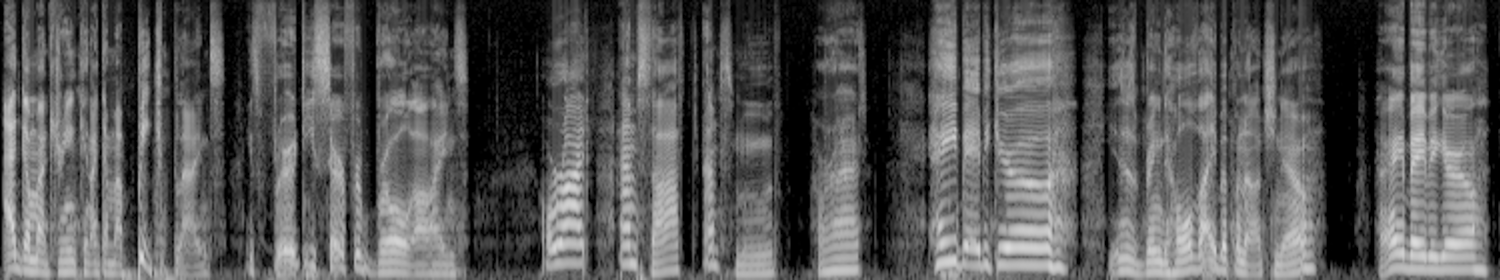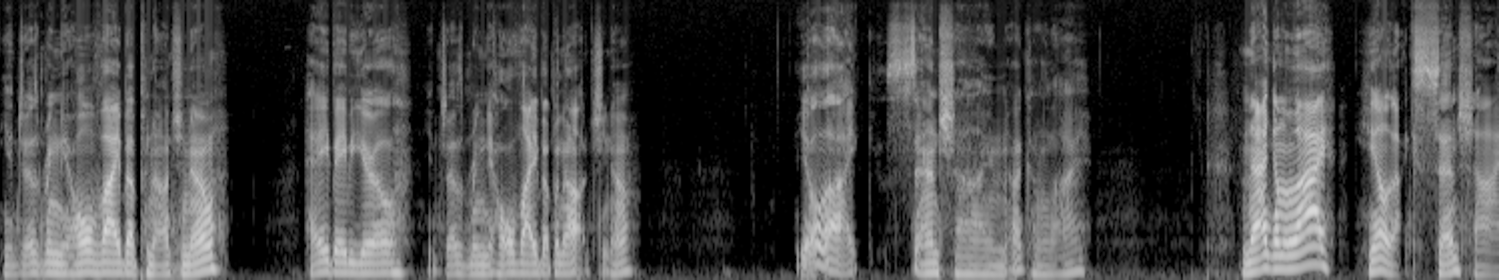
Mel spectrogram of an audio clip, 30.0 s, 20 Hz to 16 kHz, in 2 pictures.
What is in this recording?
Speech > Solo speech
Surfer dude - kit - Flirty (kit) 1
Subject : Recording my friend going by OMAT in his van, for a Surfer like voice pack. Date YMD : 2025 August 06 Location : At “Vue de tout Albi” in a van, Albi 81000 Tarn Occitanie France. Shure SM57 with a A2WS windshield. Weather : Sunny and hot, a little windy. Processing : Trimmed, some gain adjustment, tried not to mess too much with it recording to recording. Done in Audacity. Some fade in/out if a one-shot. Notes : Tips : Script : "Hey baby girl… you just bring the whole vibe up a notch, y’know?" "You’re like… sunshine, not gonna lie." "You got eyes like the ocean, and I get lost in 'em." "Wanna go watch the sunset or just vibe next to it together?" "You walk in, and it’s like the playlist just hits better."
